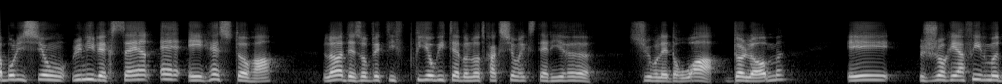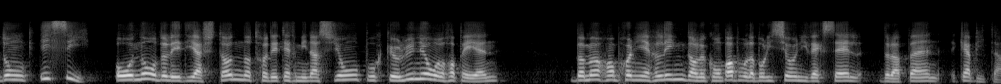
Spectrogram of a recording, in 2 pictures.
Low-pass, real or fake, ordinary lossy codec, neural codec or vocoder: none; fake; none; codec, 16 kHz, 0.3 kbps, FocalCodec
